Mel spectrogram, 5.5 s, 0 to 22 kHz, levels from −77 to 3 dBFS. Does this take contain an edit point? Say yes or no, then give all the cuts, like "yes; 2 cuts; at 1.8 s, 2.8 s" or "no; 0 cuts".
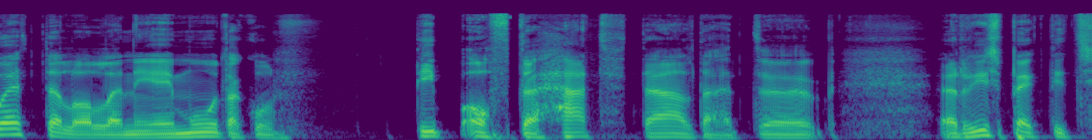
no; 0 cuts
